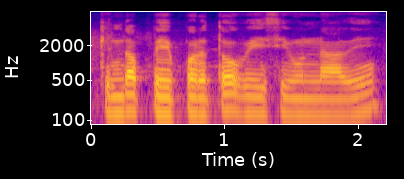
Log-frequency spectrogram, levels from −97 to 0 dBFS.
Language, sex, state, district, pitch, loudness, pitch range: Telugu, male, Telangana, Mahabubabad, 130 Hz, -16 LUFS, 120-130 Hz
